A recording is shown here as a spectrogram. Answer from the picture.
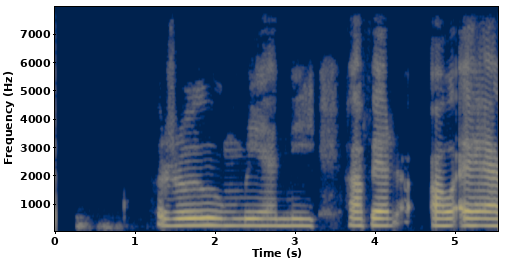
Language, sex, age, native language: Icelandic, male, 9, Icelandic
